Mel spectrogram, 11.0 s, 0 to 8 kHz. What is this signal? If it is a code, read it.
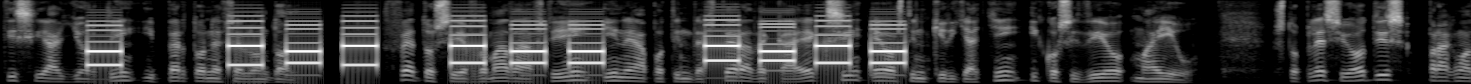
DTMF, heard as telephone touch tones, dialled by hand, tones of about 260 ms. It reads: 1 343 644 9764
